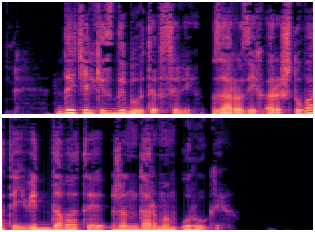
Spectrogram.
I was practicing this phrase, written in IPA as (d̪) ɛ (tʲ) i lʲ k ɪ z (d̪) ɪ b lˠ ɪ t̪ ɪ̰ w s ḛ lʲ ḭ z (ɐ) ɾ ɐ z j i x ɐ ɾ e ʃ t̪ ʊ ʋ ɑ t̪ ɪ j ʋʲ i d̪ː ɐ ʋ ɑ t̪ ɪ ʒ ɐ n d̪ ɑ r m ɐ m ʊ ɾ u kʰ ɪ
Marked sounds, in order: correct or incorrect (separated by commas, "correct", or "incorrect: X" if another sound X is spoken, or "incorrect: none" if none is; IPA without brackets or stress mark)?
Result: correct, correct, correct, incorrect: ɑ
